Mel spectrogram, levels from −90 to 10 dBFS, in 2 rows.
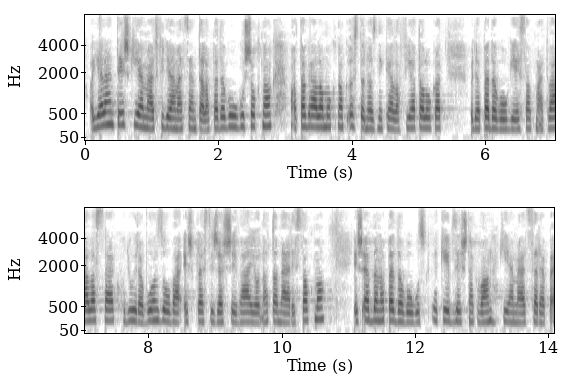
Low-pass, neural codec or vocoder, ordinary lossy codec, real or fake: none; none; none; real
